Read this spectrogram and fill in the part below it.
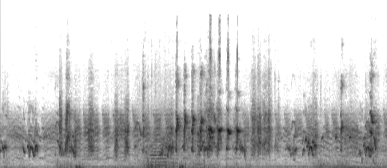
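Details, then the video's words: Two yellow budgerigars give scattered, scratchy chirps and squawky notes amid wing flutters and faint clicks, with a low steady hum behind them. "Beautiful budgies parrot yellow pair 💛 budgies chirping sounds"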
